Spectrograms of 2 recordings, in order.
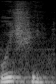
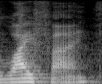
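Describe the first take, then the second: First: It is pronounced as read, French style. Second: It has the usual English pronunciation. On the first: "they pronounce it like they they read it" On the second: "we we say Wi-Fi"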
